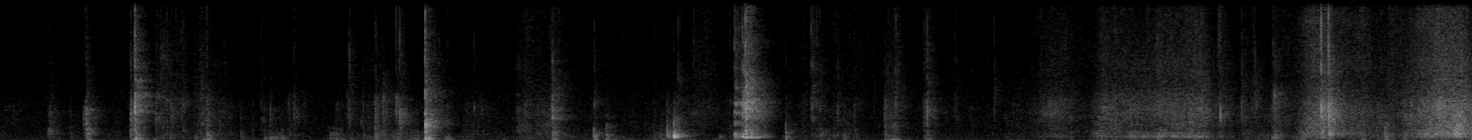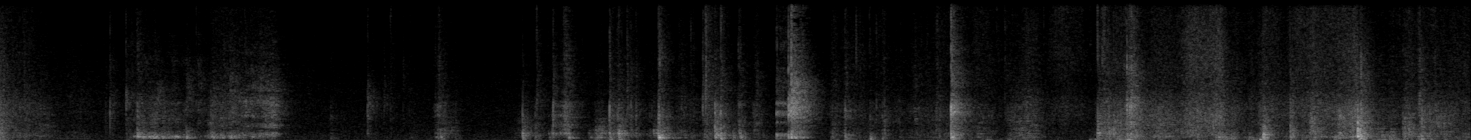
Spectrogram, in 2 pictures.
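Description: A large cardboard box being opened and its packed contents pulled out: cardboard scraping, sliding and rustling, with many scattered sharp knocks and taps.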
